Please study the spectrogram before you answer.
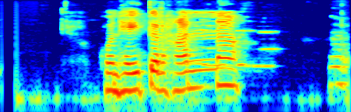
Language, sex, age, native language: Icelandic, female, 40-49, Icelandic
